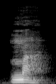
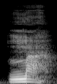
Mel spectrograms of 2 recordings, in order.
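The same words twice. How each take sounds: First: The syllable is said on a low pitch. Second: The syllable is said on a high pitch. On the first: "Listen to the low tone" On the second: "Listen to the high tone"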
